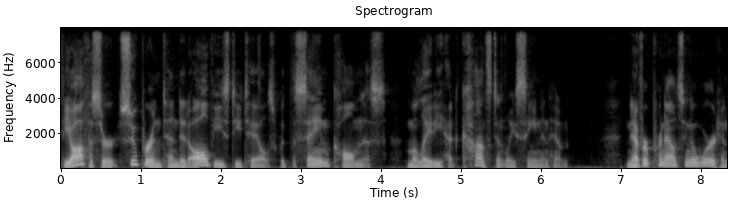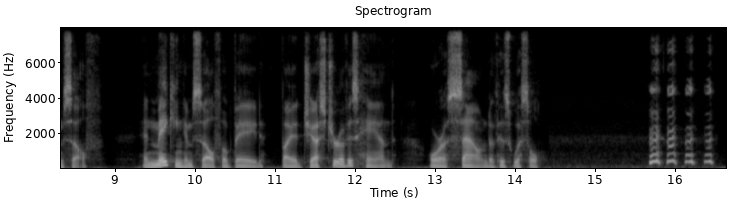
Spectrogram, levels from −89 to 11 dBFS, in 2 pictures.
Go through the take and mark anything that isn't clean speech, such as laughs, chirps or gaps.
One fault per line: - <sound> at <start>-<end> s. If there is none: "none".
- laugh at 15.7-16.5 s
